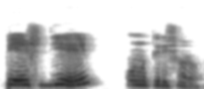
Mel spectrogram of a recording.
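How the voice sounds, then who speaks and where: A man's voice: sits high, animated, normal speed, dry recording, narrow, tinny audio. A man teaching a primary class over a shared screen, explaining step by step and repeating letter sounds aloud. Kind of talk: screen-share textbook lesson.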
